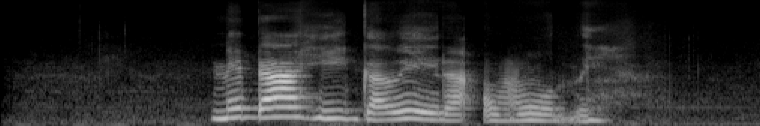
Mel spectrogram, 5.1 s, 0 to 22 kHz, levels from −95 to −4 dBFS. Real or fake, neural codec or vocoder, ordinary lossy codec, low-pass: fake; codec, 44.1 kHz, 7.8 kbps, DAC; none; none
